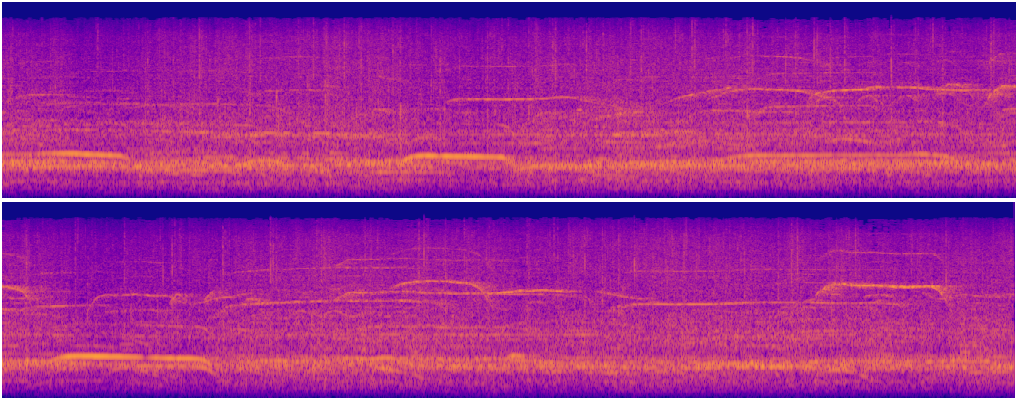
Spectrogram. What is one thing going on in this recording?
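A crowd cheers and whistles loudly in a large echoing hall.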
